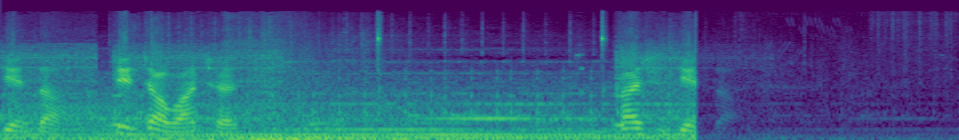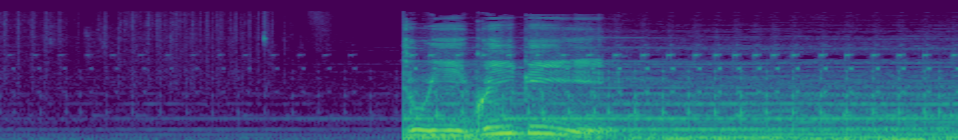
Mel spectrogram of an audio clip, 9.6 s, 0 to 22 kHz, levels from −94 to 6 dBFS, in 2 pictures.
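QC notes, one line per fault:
3.47–6.80 s, one channel inverted: the sound drops by about 36 dB and turns faint. The likely cause is reversed polarity on one side, so anything the two channels share cancels when summed to mono, leaving just their small difference.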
